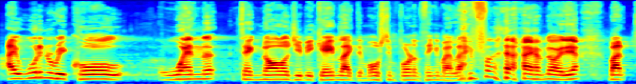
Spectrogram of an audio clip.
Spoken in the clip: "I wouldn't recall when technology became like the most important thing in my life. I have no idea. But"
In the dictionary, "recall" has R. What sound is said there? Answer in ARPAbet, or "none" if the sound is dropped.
R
